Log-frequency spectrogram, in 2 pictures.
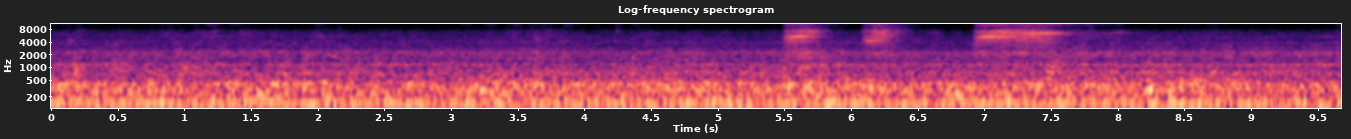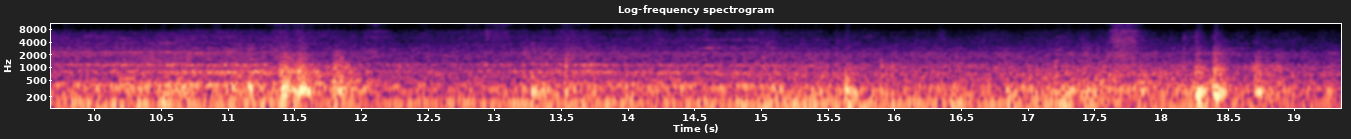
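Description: Interior of an X'trapolis electric suburban train running along the track: a continuous rumble of wheels on rail under a low steady hum that drops away near the end. Brief high wheel squeals come about six seconds in, and louder knocks come around the middle and again near the end.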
